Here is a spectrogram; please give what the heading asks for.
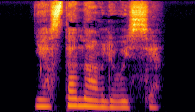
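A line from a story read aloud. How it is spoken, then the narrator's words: Breathed out. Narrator (Russian): выдохнула я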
